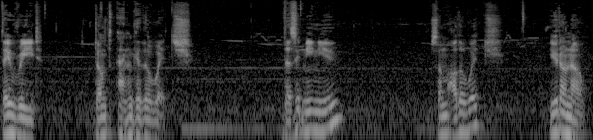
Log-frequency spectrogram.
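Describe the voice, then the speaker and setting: A man in his thirties with a fairly low voice hosts a solo role-playing stream. He is unhurried and thinks aloud, dropping into murmured asides. The recording has clear background noise. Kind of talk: narrating a solo card game on a live stream. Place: indoor room at a theatre, at a table. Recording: noisy room with steady background noise.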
